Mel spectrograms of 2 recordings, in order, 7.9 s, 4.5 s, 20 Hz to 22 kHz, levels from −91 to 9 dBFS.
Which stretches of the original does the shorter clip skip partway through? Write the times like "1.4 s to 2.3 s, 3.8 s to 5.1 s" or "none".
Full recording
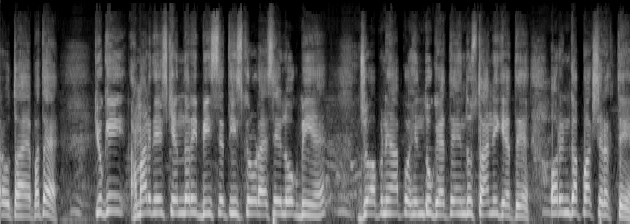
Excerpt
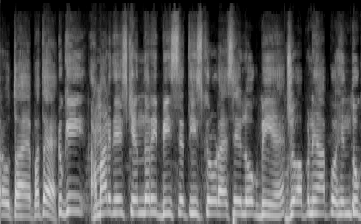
0.8 s to 1.3 s, 4.0 s to 4.4 s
